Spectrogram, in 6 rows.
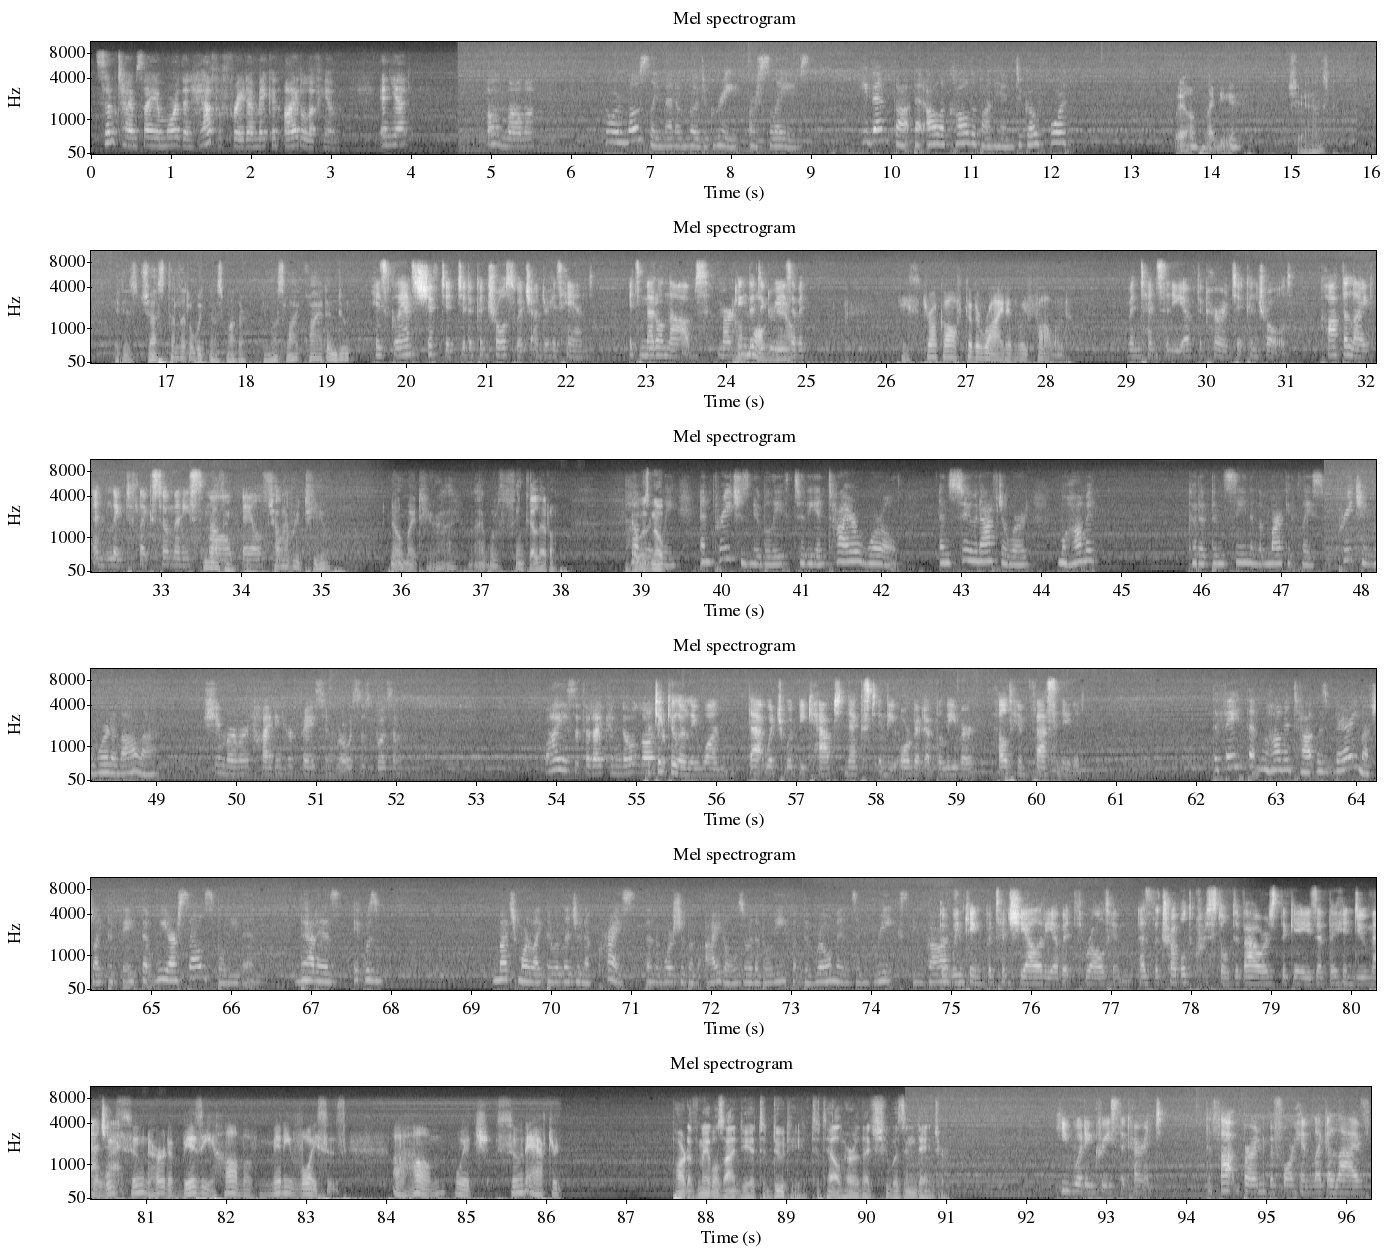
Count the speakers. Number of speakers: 5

